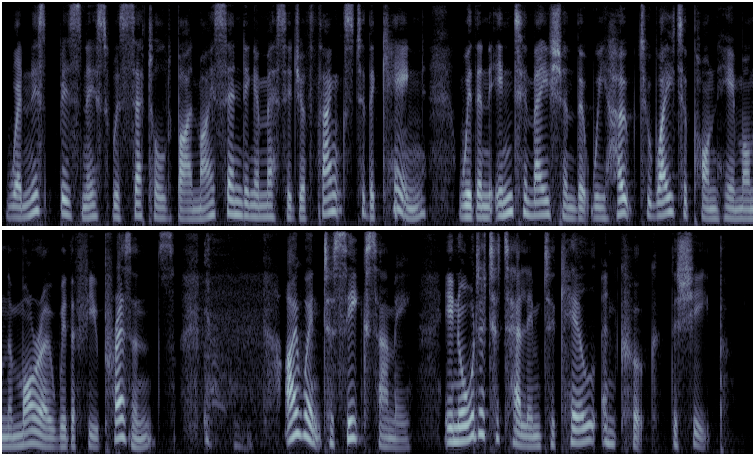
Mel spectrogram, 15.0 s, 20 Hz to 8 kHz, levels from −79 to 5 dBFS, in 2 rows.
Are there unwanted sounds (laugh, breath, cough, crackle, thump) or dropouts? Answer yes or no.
yes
